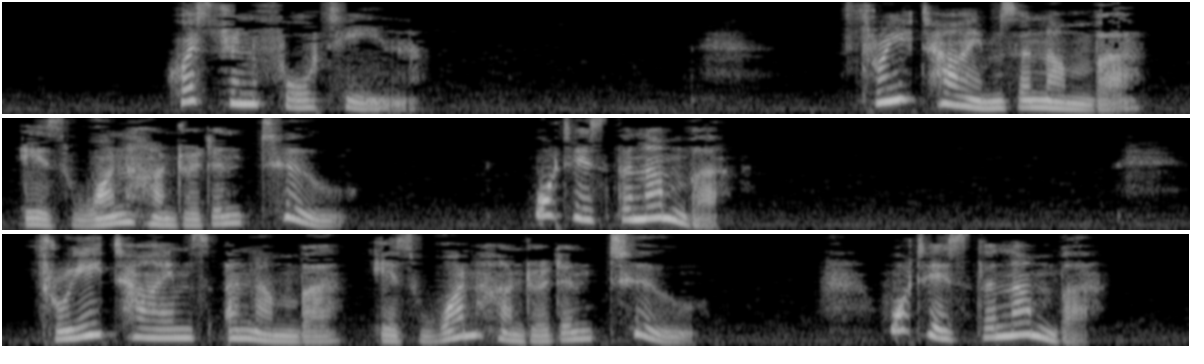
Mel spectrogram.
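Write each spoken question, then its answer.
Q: 3 times a number is 102. What is the number?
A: 34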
